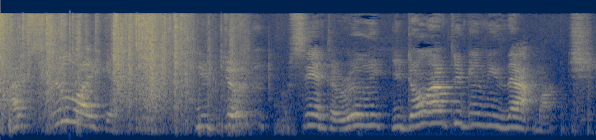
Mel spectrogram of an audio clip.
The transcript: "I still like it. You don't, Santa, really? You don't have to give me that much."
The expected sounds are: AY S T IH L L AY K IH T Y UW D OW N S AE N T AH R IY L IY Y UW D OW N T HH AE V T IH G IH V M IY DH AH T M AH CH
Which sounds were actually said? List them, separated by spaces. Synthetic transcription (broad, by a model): AY S T IH L L AY K IH T Y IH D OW S AE N T AH R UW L IY Y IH D OW N T HH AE F T IH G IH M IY DH AH T M AH CH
